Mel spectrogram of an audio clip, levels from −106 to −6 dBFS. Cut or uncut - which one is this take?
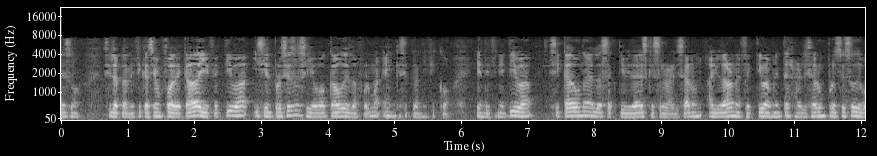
uncut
